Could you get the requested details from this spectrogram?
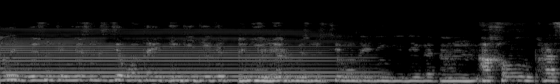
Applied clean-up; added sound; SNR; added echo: none; Wind instrument, woodwind instrument; 5 dB; reverberation time 0.2 s.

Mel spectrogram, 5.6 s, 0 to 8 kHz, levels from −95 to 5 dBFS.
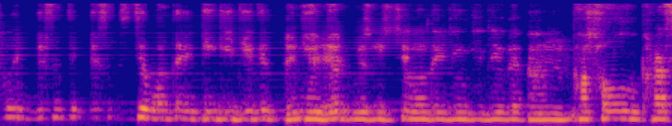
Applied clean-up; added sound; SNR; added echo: neural mask model DeepFilterNet 3.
